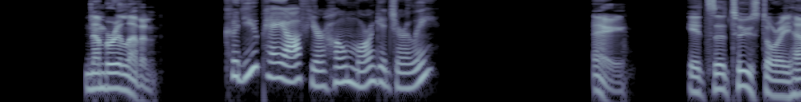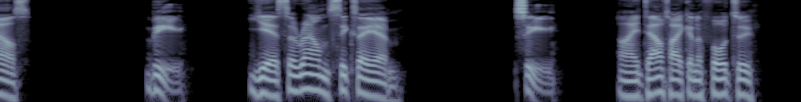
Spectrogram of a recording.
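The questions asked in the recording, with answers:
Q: Could you pay off your home mortgage early?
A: C: I doubt I can afford to.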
